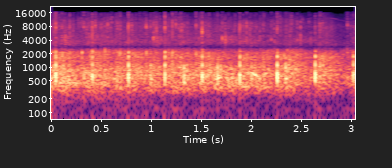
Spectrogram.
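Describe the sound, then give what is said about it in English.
An audience in church claps together, a dense wash of many hands with a few sharper, louder claps standing out at an irregular rhythm, steady throughout with no voices. “Are we going to be a clap in church and an amen in church or what?”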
